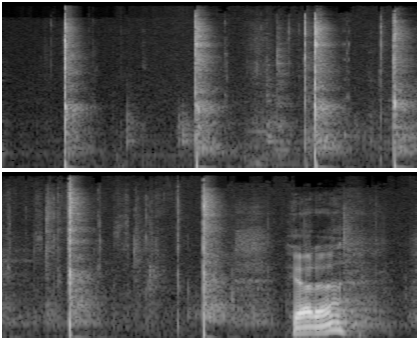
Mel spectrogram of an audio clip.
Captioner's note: scissors cutting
